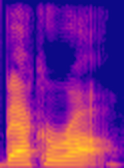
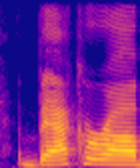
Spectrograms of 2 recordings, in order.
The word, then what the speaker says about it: Baccarat: I believe it's pronounced Baccarat. Baccarat Background. Now, I would say Baccarat, but I think it's Baccarat.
